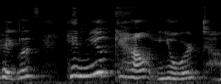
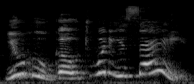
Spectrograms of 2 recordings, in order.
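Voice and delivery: high, louder fast call; 6 semitones higher, 5 dB louder, faster than usual. Acted. Mother reading aloud, calling out to the goat. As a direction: holler hello to the goat.

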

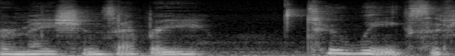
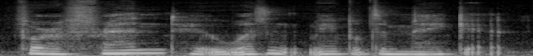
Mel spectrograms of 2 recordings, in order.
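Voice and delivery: ordinary delivery

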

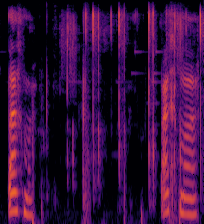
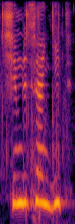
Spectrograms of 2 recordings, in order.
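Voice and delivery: raised, higher bossy order; louder bossy order to the friend; bossy call; 5 semitones higher, 6 dB louder than usual. Real, not acted. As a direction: tell him to go, loudly. Bossing friend in hide and seek.

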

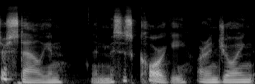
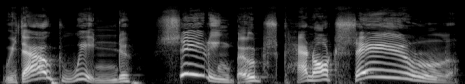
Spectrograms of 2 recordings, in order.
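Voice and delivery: slow, loud, raised explaining voice; Grandpa Pig; 12 semitones higher, 8 dB louder, slower than usual. Acted. Grandpa Pig explaining about wind, slow loud voice. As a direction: spell it out slowly and loudly. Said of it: "says Grandpa Pig".

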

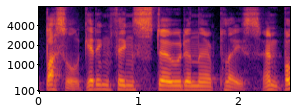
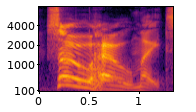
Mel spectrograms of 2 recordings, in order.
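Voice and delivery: loud drawn-out sailor's hail, falling on "mates"; hailing shipmates; 10 dB louder, much slower than usual. A narrator's reading. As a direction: call out boldly across the deck. Cook hails the men on deck.

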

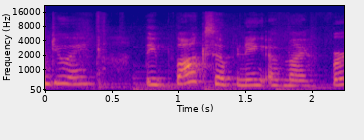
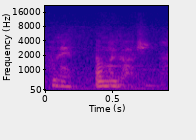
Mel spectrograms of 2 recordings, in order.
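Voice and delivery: whisper; 9 dB quieter, faster than usual. Real, not acted. Whispering in awe at a hand.

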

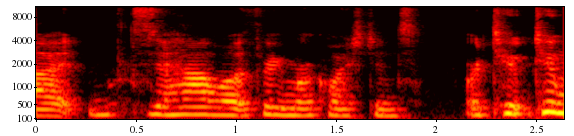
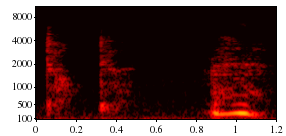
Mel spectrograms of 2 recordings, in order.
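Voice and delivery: whispered pain; 20 dB quieter than usual. Real, not acted. Whispered pain under clothespin.

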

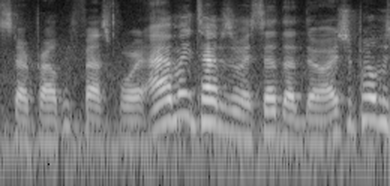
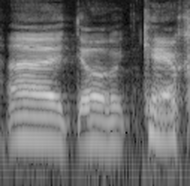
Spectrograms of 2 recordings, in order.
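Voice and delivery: put-on slow, loud drunken drawl; imitating drunk Joe; 2 semitones lower, 5 dB louder, much slower than usual. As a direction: drag the words out like a tipsy guy. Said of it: "it's so funny the way he does".

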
